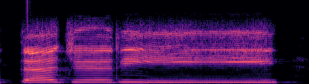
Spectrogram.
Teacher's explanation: جیم ساکن ہے تو یہاں پہ کلکلا ہو رہا ہے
